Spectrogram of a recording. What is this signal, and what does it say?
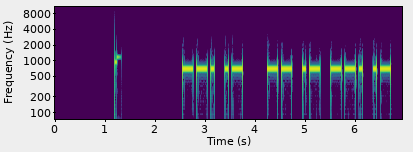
Morse code, heard as a keyed tone, about 17 wpm, 700 Hz. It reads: GA MAGA
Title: K1USN SST QSO Practice - 17wpm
